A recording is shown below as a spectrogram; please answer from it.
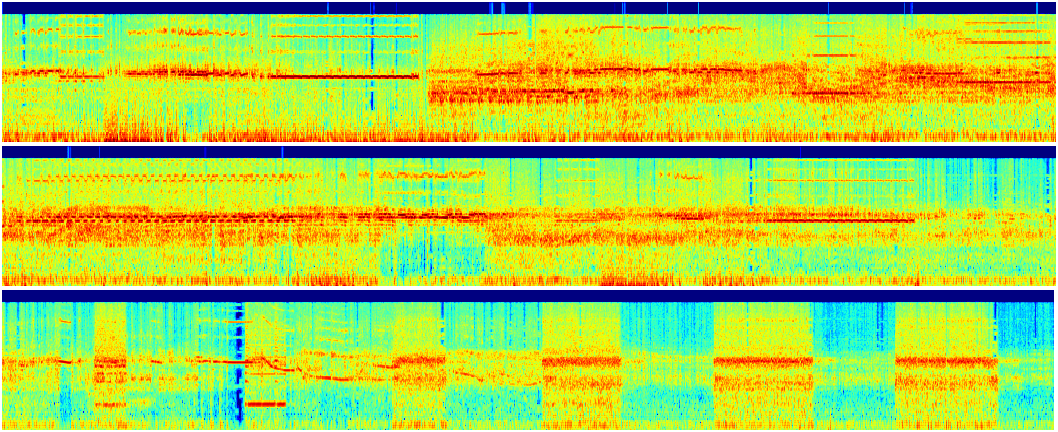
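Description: Harsh noise electronics: a dense, loud wall of noise with high, wavering squealing tones. In the last third it breaks up into choppy blocks of noise that start and stop abruptly.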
